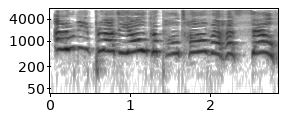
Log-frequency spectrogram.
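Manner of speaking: high, loud, proud announcement; excited shouted reveal; triumphant shout. Retold or imitated. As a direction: boast it at full volume. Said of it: "And I'm like".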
